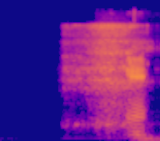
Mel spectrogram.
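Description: A single sneeze: a rising, breathy intake that bursts into a sharp, hissy blast, heard alone with no talking, over in about a second.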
